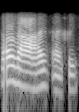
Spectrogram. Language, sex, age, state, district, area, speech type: Hindi, male, 30-45, Uttar Pradesh, Prayagraj, urban, conversation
